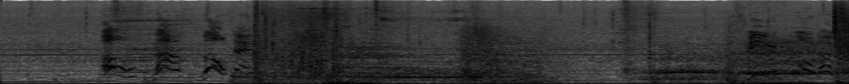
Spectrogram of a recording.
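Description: Magical game effects whoosh and crash as cards are played.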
